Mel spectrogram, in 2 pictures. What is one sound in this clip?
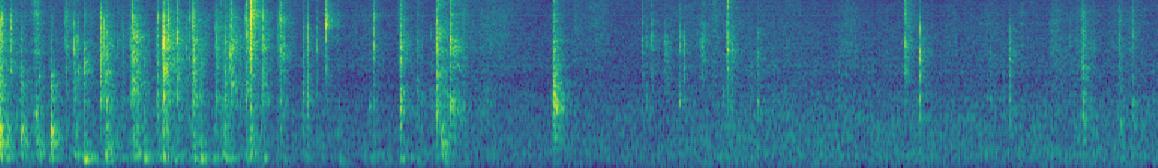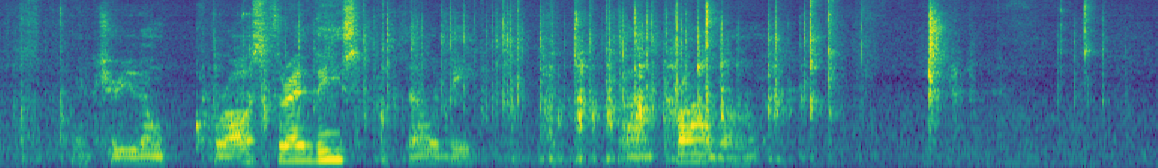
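A screwdriver clicks and scrapes against metal screws.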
